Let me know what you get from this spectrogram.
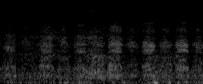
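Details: Rottweiler in Uttarakhand, India, just after injuring a goat, breathing hard: quick, breathy, rhythmic huffs roughly every quarter second, soft and close, with faint low rumbling underneath.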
